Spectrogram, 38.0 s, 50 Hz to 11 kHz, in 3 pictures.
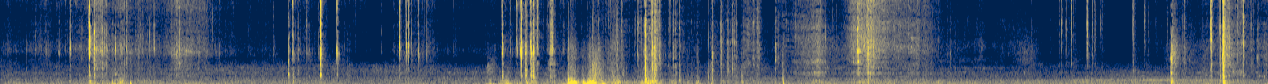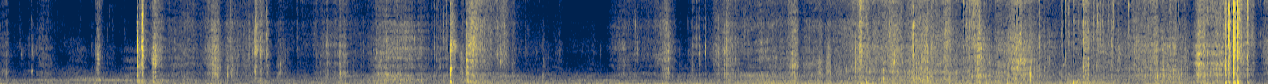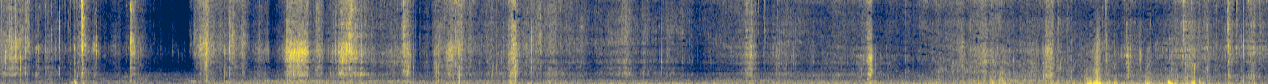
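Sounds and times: crinkling and rustling: 0.0 - 38.0.

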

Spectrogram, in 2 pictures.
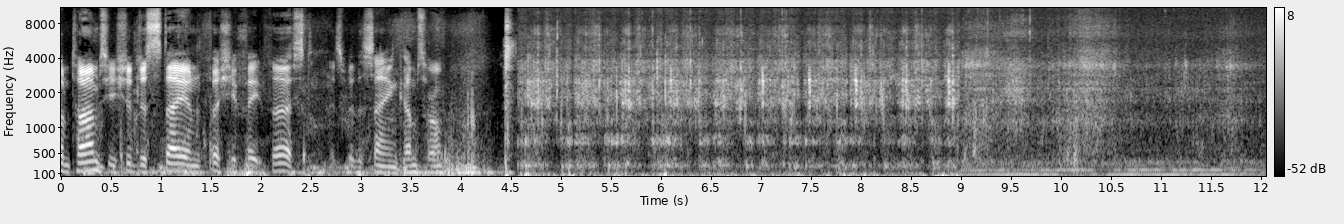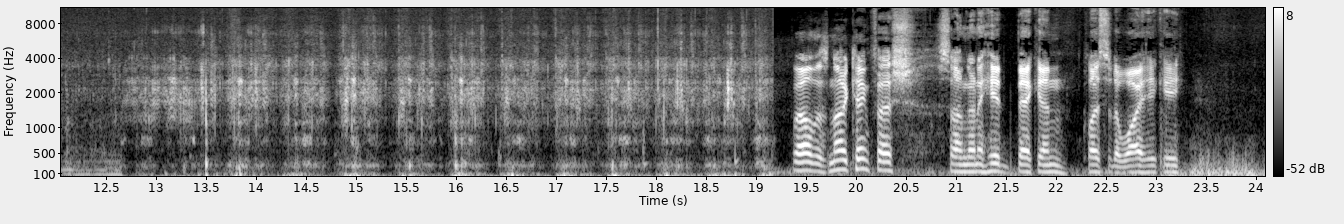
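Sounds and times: wind buffeting microphone: 0.0 - 19.2, 21.6 - 24.0
jet ski engine running: 4.6 - 19.2
water splashing: 4.6 - 19.2.

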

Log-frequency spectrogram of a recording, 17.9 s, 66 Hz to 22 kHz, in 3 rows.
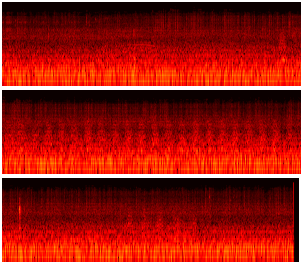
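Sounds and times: jet engine and air rumble: 0.0 - 17.8.

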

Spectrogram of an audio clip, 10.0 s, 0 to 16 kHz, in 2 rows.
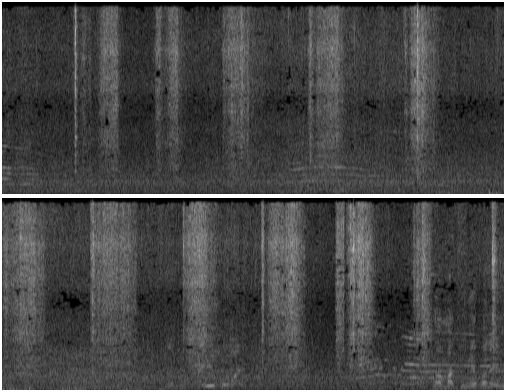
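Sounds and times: shovel scraping into sand: 0.7 - 10.0.

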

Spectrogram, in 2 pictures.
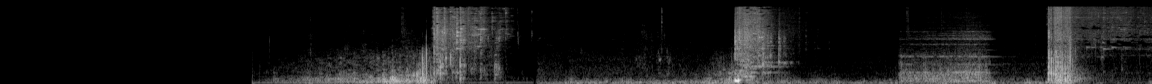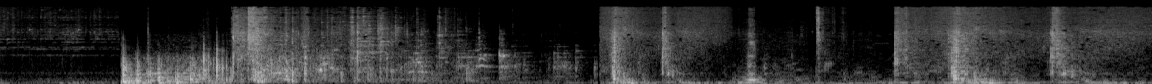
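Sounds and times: glass smashing: 4.3 - 5.3, 10.5 - 12.7, 13.8 - 18.4
glass crunching: 4.3 - 5.4, 13.8 - 17.6
glass shards tinkling: 11.0 - 12.7.

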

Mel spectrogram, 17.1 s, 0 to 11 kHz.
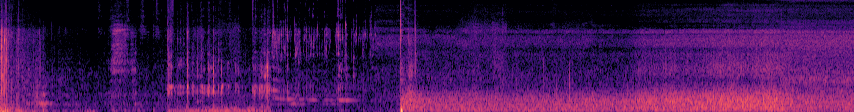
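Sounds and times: water pouring into cup: 4.0 - 7.7
gas burner hissing: 7.4 - 17.0
stove igniter click: 8.0 - 8.9.

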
